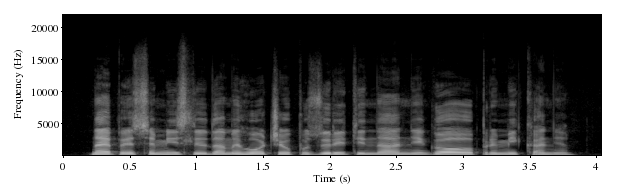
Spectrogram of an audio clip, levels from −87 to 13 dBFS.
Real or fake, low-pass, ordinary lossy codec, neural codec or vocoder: fake; 19.8 kHz; none; vocoder, 44.1 kHz, 128 mel bands, Pupu-Vocoder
